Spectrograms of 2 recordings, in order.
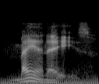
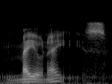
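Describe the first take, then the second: First: The word is said in a regional pronunciation. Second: The word is said in a general pronunciation.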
